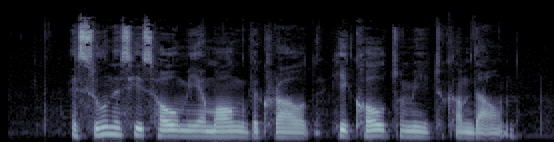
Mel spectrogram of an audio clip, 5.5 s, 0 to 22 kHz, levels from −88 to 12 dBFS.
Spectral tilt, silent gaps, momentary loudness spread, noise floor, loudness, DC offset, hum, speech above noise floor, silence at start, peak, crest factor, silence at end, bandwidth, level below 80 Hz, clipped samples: -4 dB/octave; none; 11 LU; -62 dBFS; -24 LUFS; under 0.1%; none; 37 dB; 0.7 s; -6 dBFS; 18 dB; 0.4 s; 15 kHz; -70 dBFS; under 0.1%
